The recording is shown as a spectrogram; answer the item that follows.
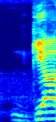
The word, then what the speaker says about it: ज्ञ: हुआ संयुक्त अक्षर है, परंतु आजकल हिंदी भाषा में इसका उच्चारण ज्ञा से किया जाता है। यानी कैसे? आधा गा और या ज्ञा से किया जाता है, ये आपको ध्यान में रखना है, ठीक है।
